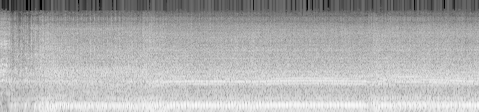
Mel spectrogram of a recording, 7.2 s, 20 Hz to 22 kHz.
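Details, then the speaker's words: John Deere X350 mower, run with the old fuel filter and electric fuel pump removed, starts and surges at light throttle, with a slow rise and fall in speed. The dash readout shows RPM fluctuating; the cause is still unconfirmed and a new vacuum fuel pump is planned next. "And I even got a shot of the dash there at the end with the readout showing a little bit of fluctuations in the RPMs on it."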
